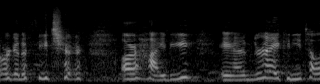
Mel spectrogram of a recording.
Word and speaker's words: Heyde: you can actually say Haida which is more of along the lines of the German pronunciation that's probably the actual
